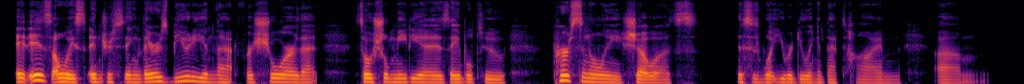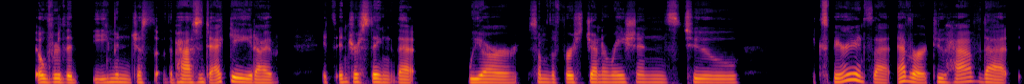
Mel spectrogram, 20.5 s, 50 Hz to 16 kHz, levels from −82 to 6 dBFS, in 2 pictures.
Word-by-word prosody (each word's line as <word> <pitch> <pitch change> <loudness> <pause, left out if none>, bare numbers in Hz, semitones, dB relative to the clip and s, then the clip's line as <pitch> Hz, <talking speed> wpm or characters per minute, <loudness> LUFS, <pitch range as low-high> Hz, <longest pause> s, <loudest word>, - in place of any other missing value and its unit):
it 170 -1 +5
is 230 -2 +8
always 155 -1 +5
interesting, 155 -1 0
there's 170 +1 +4
beauty 180 +2 0
in 155 -2 -2
that, 145 -2 -5
for 150 - -4
sure, 155 0 +2
that 140 -1 -5 0.3
social 160 0 +3
media 155 -1 0
is 145 -2 -2
able 145 0 +1
to 135 -1 -4 0.5
personally 160 -10 +3
show 140 -1 +2
us, 130 -1 -8 0.4
"This 155 0 -3
is 145 - -7
what 145 -1 -2
you 150 0 -4
were 145 - 0
doing 140 0 -4
at 135 - -9
that 135 -1 -8
time," 135 -1 -12 0.3
um, 125 - -11 0.9
over 150 +1 +3
the 140 -3 +1
even 145 +1 -3
just 145 -1 -6
the - - -6
the 140 - -11
past 150 0 +1
decade, 160 -3 +3
I've 135 +1 -2 0.4
it's - - -12
interesting 160 -2 +1
that 135 -2 -1 0.5
we 145 0 +4
are 135 -2 0
some 155 - -5
of 145 - -6
the 145 - -4
first 145 +1 -1
generations 150 -1 -3
to 145 -2 -3 0.7
experience 220 +4 0
that, 135 -4 -3
ever, 170 -6 +2
to 165 - -4
have 165 +3 -3
that 135 -5 -1
150 Hz, 160 wpm, -21 LUFS, 140-160 Hz, 0.9 s, is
